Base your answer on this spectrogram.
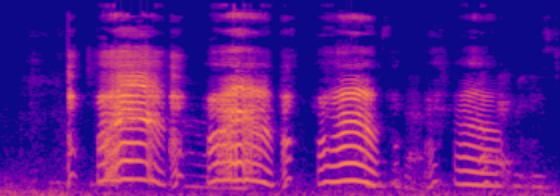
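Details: Newborn boy, second son, just after delivery: four loud, piercing wails in quick succession, each about half a second long; a newborn's cry.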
